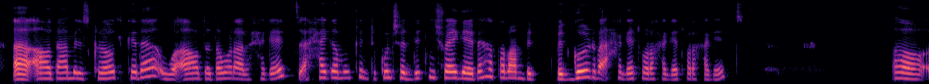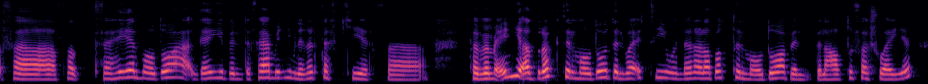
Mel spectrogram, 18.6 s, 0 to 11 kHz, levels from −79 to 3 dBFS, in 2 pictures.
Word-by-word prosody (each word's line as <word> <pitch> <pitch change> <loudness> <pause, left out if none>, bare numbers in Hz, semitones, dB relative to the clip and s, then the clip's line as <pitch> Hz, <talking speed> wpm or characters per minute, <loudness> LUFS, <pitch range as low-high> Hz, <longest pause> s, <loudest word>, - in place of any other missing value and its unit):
أ - - +10
أقعُد 220 +3 +5
أعمل 225 0 0
Scroll 225 +3 -1
كده 280 +6 +1
وأقعُد 205 +2 0
أدوَّر 215 +1 -1
على 195 -2 -1
حاجات، 215 +11 -3
حاجة 250 0 0
ممكن 245 +2 -6
تكون 230 +3 -3
شدّتني 235 +1 -2
شوية 245 0 +6
جايباها 245 +5 +3
طبعًا 250 -3 +2
بت 205 -2 -3 0.2
بتجُر 245 +7 +7
بقى 245 - +1
حاجات، 220 -1 -5
ورا 210 -1 0
حاجات، 200 -1 -6
ورا 205 - -5
حاجات. 190 +6 -11 1.5
آه. 215 -4 +2
ف - - -14 0.5
ف 220 - -3 0.2
فهي 240 +5 0
الموضوع 245 +2 -1
جاي 235 +5 -3
باندفاع 210 +3 -2
منّي 245 +1 -5
من 215 -4 -3
غير 220 +4 -3
تفكير، 225 -4 -6
ف 185 - -8 0.8
فبما 215 -1 +3
إنّي 290 -4 +6
أدركت 280 +6 +2
الموضوع 235 +2 +2
دلوقتي 245 +2 -3
وإن 215 -2 -5
أنا 225 +1 0
ربطت 250 +4 -1
الموضوع 215 +1 +1
بال 195 -5 -4
بالعاطفة 190 +5 -4
شوية 200 - -2
225 Hz, 155 wpm, -26 LUFS, 210-250 Hz, 1.5 s, أ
